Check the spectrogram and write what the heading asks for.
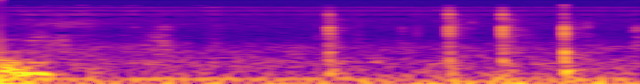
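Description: A handful of faint, sharp clicks at irregular moments over a steady low hum.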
